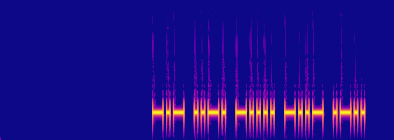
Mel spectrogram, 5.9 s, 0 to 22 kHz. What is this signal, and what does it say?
Morse code, heard as a keyed tone, about 22 wpm, 700 Hz. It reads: KF6XL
